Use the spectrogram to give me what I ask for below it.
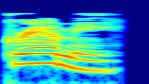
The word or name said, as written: grammy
